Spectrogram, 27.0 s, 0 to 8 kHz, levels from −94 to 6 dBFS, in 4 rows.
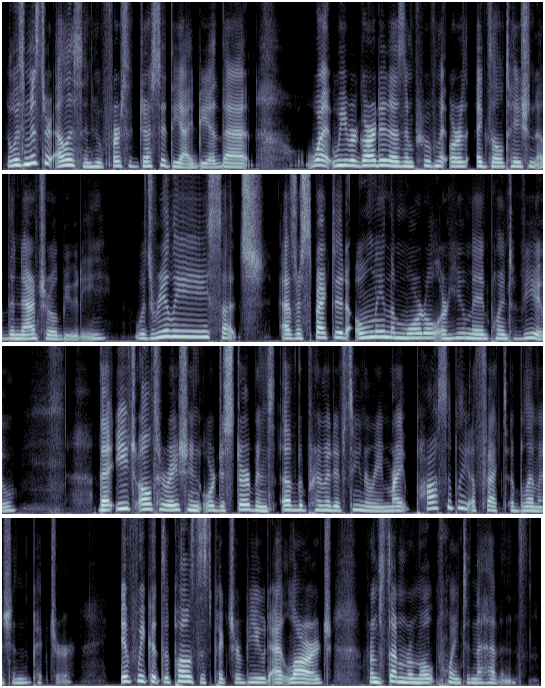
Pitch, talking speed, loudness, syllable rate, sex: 210 Hz, 150 wpm, -19 LUFS, 4.9 syllables/s, female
